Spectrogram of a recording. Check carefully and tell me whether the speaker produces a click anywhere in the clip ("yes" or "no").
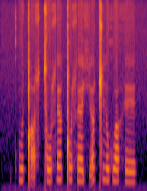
yes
